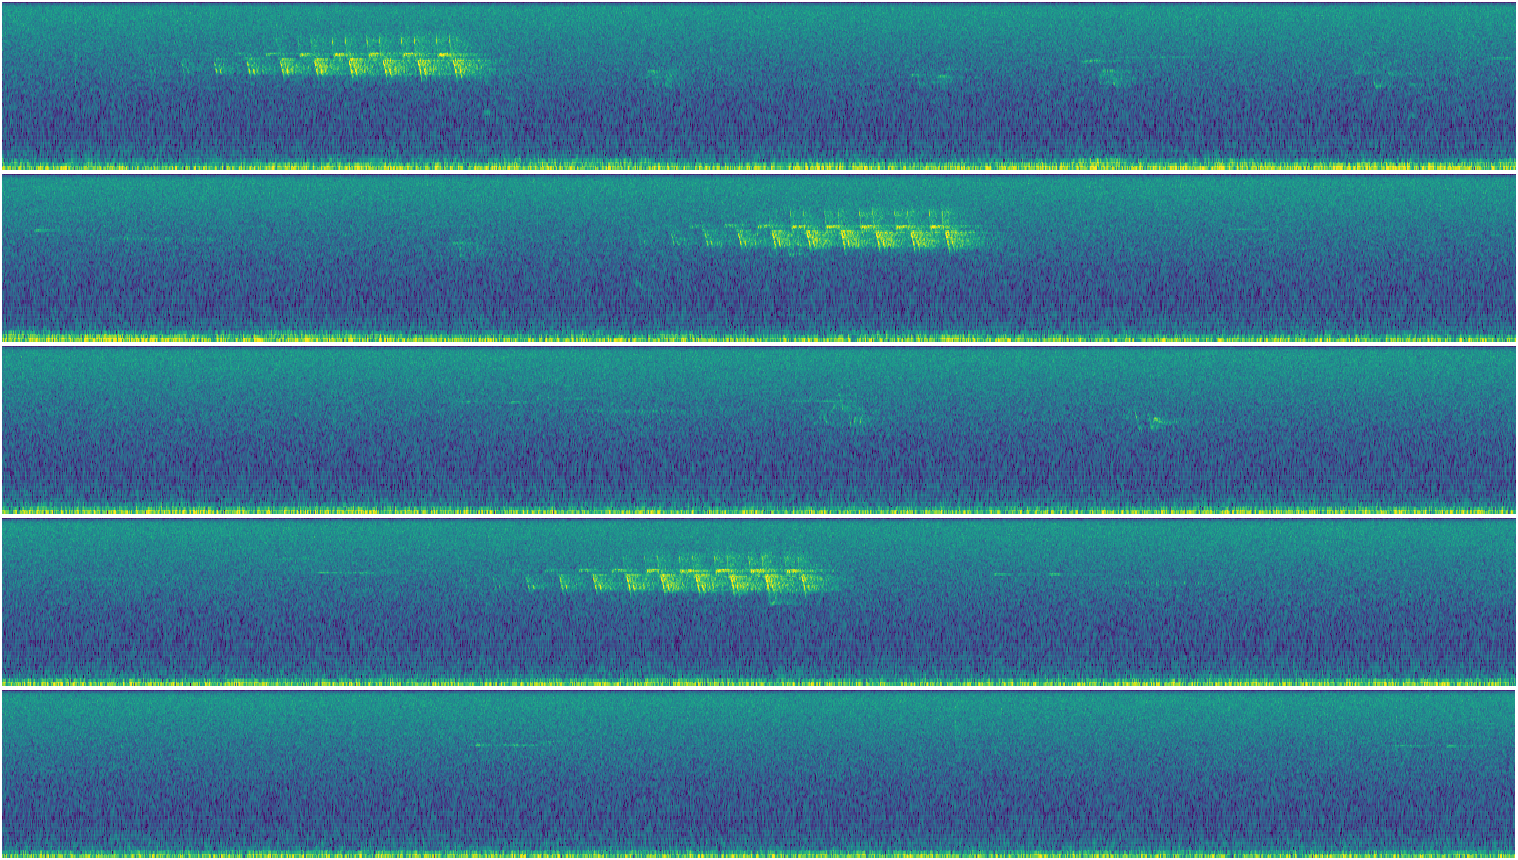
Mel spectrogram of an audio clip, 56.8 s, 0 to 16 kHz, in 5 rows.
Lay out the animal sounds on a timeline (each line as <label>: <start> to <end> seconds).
Ovenbird (Seiurus aurocapilla): 1.2 to 3.7 seconds
Red-eyed Vireo (Vireo olivaceus): 4.7 to 10.7 seconds
Ovenbird (Seiurus aurocapilla): 16.3 to 18.9 seconds
Red-eyed Vireo (Vireo olivaceus): 28.6 to 31.8 seconds
Black-throated Green Warbler (Setophaga virens): 35.8 to 37.3 seconds
Ovenbird (Seiurus aurocapilla): 37.7 to 40.4 seconds
Black-throated Green Warbler (Setophaga virens): 48.5 to 49.6 seconds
